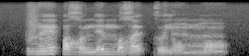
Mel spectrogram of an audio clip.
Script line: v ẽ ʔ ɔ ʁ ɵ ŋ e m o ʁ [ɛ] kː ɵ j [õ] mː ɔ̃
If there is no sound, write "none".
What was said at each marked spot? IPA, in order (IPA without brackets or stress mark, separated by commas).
ɛ, õ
